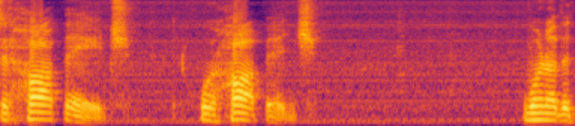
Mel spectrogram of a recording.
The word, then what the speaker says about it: Hauppauge: The correct way to pronounce this company's name is Hauppauge, but I frankly think that that's kind of stupid. So I'm going to pronounce it Hauppauge, or Hauppauge.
